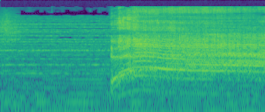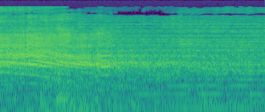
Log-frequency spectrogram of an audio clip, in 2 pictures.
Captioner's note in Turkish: Haykırıyor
